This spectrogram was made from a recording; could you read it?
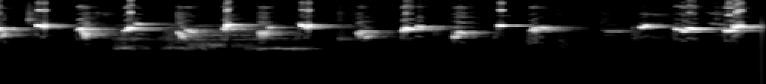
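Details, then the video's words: Sooty-headed bulbul delivering a melodious training-master song: bright whistled notes with dips and rises, quick pace, a faint low hum beneath some notes and a short pause near the end. "trucukan gacor lagu MERDU ropel nafas panjang TERBAIK buat masteran pancingan"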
